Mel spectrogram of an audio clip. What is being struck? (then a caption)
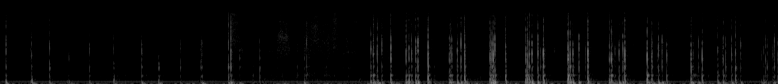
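Hardcover notebook cover. Fingertips scratch and tap the cover of a blue hardcover notebook, held upright and then laid flat. Soft, dry scratching and light taps come first, then a busier run of sharper, brighter taps in an irregular, rapid rhythm over a steady low hum.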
